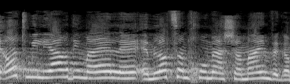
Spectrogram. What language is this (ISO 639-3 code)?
heb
